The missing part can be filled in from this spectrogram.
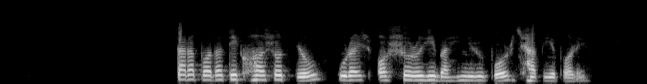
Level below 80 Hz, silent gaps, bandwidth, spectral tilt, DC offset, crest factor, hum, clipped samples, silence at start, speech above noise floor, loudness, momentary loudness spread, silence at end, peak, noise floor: -58 dBFS; none; 5.4 kHz; -9 dB/octave; under 0.1%; 16 dB; 50 Hz at -70 dBFS; under 0.1%; 1.8 s; over 76 dB; -15 LUFS; 6 LU; 0.6 s; 0 dBFS; under -90 dBFS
